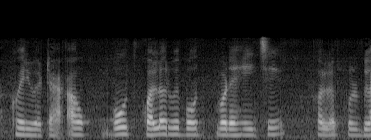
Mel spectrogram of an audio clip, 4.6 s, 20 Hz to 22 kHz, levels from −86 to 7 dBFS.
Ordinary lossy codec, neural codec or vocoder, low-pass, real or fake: none; codec, 16 kHz, 0.8 kbps, ZipCodec; 7.2 kHz; fake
